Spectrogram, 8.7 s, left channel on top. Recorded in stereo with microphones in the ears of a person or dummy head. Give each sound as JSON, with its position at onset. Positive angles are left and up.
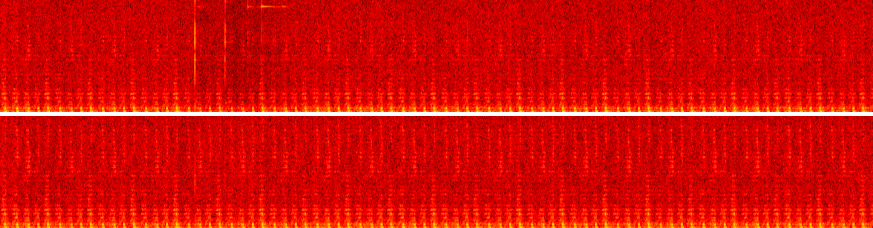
{"t": 0.0, "sound": "a helicopter", "side_deg": -10}
{"t": 1.9, "sound": "a clink", "side_deg": 65}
